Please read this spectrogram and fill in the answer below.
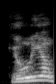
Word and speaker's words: Giulio: I'm going to try to get all the pronunciations. Alessia Tondo, Giulio. Did I get that right? Correct. Giulio, okay.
